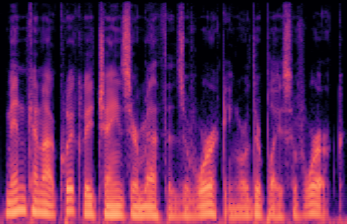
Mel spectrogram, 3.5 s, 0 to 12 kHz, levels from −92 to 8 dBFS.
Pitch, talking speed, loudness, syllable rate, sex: 95 Hz, 225 wpm, -17 LUFS, 5.9 syllables/s, male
